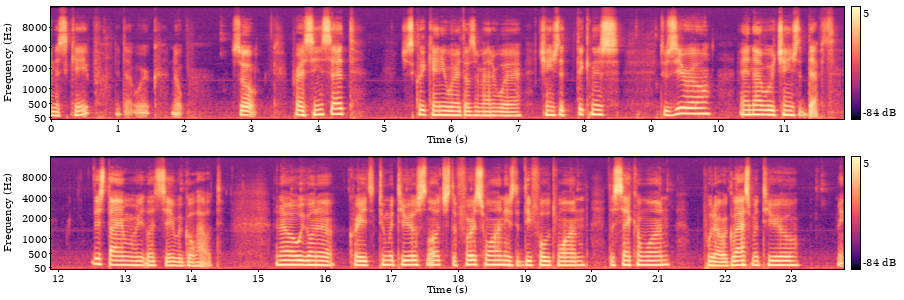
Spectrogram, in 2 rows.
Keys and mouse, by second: 0.8-2.0 drag, 3.9-5.0 middle drag, 5.3 middle click, 7.3-9.1 drag, 10.5 click, 15.5-16.5 drag.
